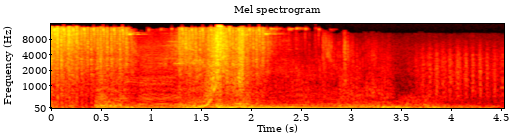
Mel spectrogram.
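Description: Rapid gunfire rattles loudly in a video game.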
